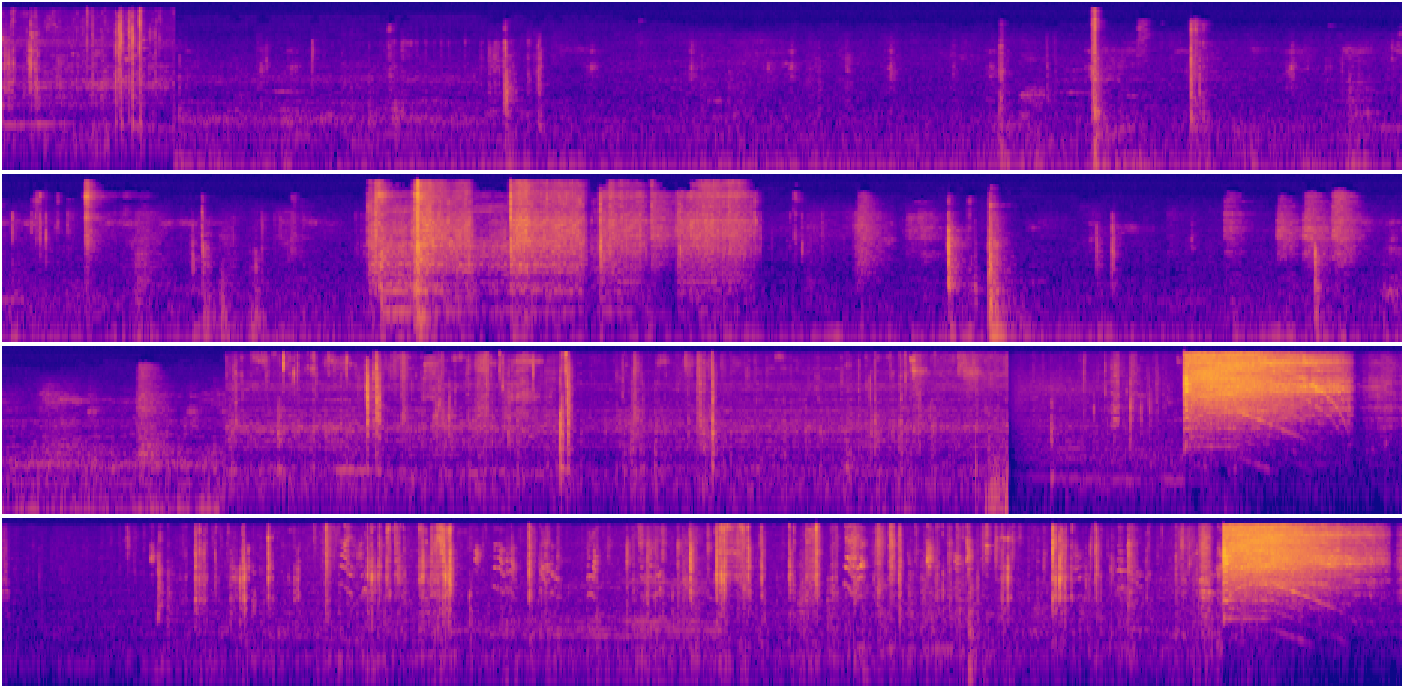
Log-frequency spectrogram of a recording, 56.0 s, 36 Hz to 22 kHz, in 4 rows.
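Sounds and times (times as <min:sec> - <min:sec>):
circular saw whine: 0:54.2 - 0:55.9.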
